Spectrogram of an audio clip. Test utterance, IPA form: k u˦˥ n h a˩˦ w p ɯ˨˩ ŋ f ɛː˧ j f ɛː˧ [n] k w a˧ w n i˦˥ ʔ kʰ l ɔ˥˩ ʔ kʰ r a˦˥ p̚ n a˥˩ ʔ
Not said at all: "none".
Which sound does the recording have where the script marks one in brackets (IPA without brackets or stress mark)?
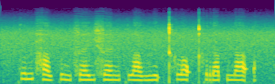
ŋ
